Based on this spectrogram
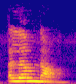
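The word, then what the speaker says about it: alumnae: For example, अलमना, एलमना, ठीक है। अलमनी, अलमनी, इसे कैसे प्रोनाउंस करेंगे, ल बहुत छोटा सा बोलेंगे, अलमनी।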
